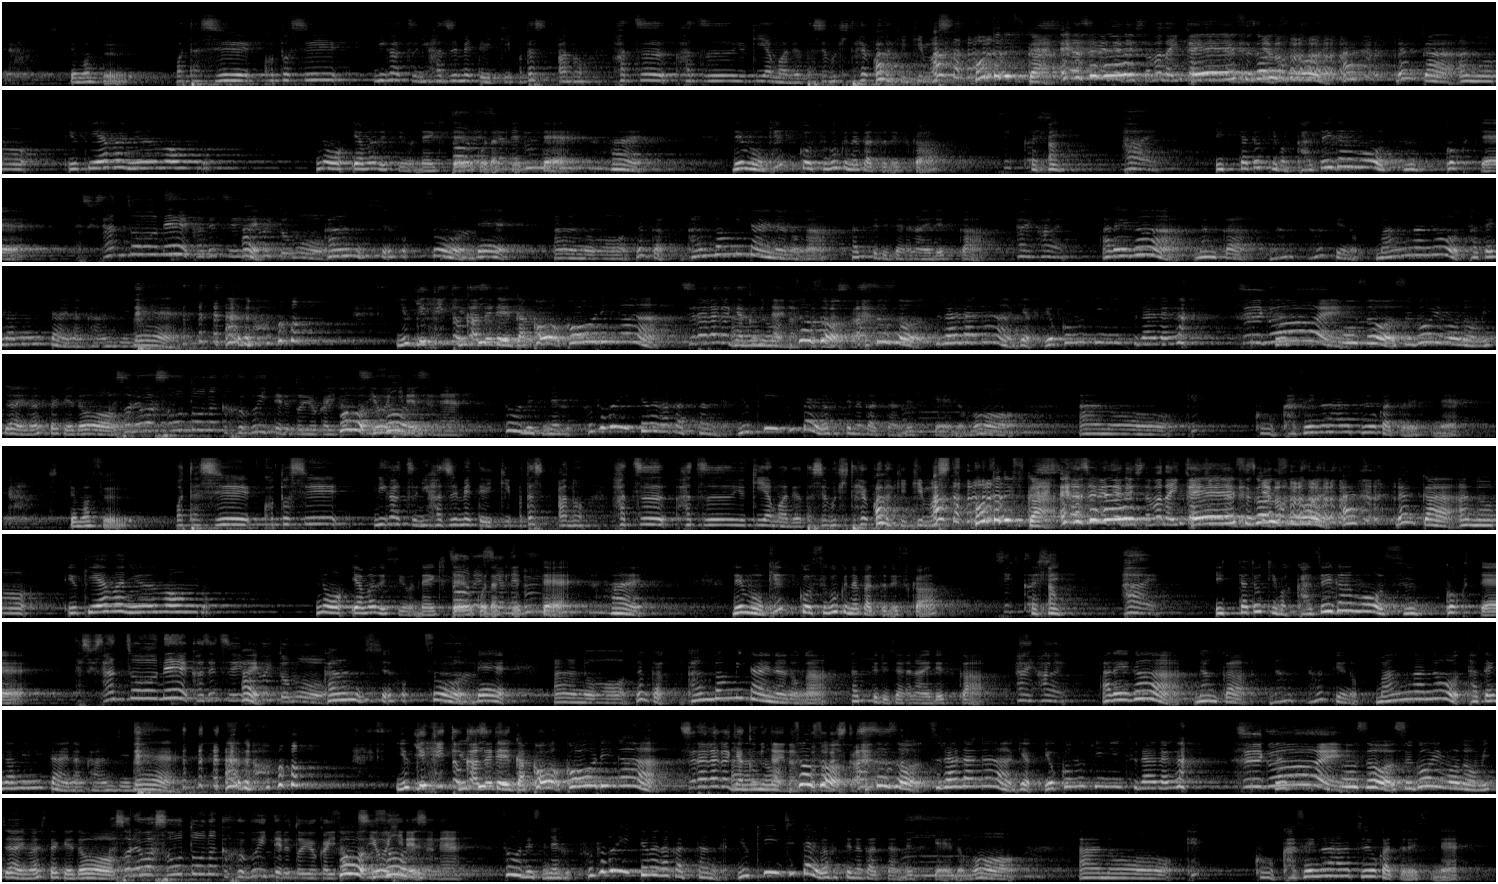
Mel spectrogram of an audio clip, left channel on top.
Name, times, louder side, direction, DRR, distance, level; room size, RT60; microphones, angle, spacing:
voice 1, 0.7-1.3 8.7-8.9 9.3-9.5 9.7-11.3 11.9-13.6 13.9-15.2 15.6-17.0 18.1-20.6 21.0-21.4 22.2-24.3 25.2-25.5 27.1-30.1 32.3-32.5 33.1-34.9 35.4-39.7 40.9-46.6 47.1-47.8 48.8-51.7 52.1-53.3 53.6-56.8 57.1-57.3 57.5-57.7 58.2-60.9 63.1-64.0 64.8-69.9 70.5-71.7 72.3-74.3, right 4 dB, 55° right, 11 dB, 0.5 m, -26 dB
voice 2, 1.7-3.4 3.7-9.9 10.3-13.8 19.4-21.1 24.9-25.5 26.1-26.6 28.2-28.4 30.6-33.1 34.3-34.7 38.4-38.7 40.0-40.5 46.1-46.4 46.9-47.0 48.3-48.5 48.9-49.9 51.7-53.9 57.2-58.3 60.8-63.1 63.4-64.3 68.8-70.2, right 4 dB, 75° right, 13 dB, 0.9 m, -32 dB
25.5 x 18.0 x 7.5 m, 2.7 s
head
